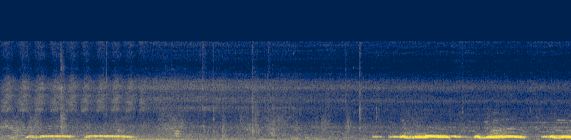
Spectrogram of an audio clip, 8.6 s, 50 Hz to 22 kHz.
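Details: Dove recorded on March 28, 2024, with two drawn-out coos, a pause holding faint background noise, and then a run of louder, wavering coos that come close together toward the end.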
